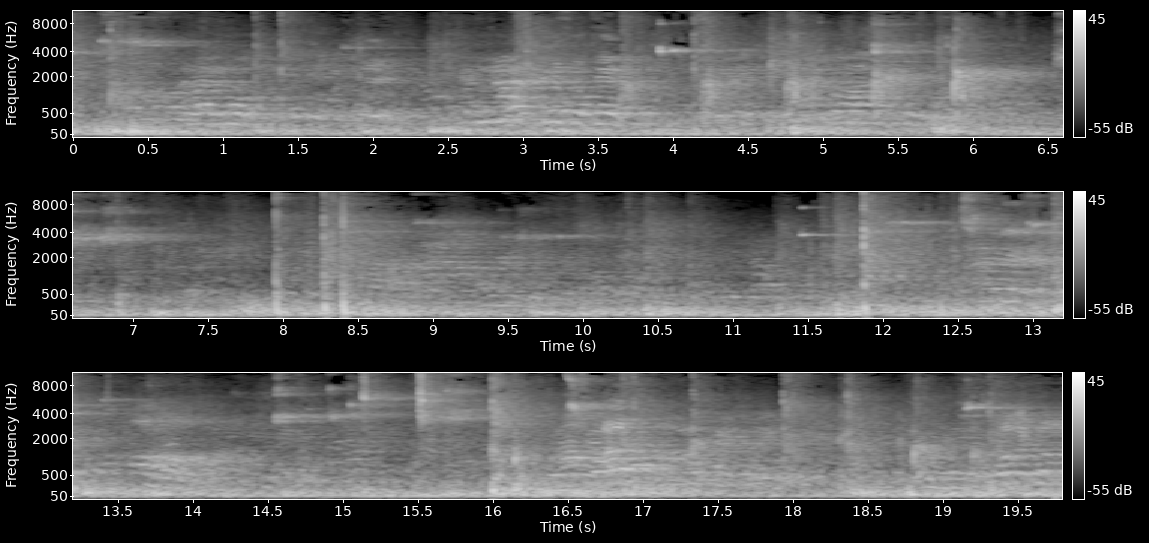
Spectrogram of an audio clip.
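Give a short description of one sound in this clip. A volleyball thumps against players' hands.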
